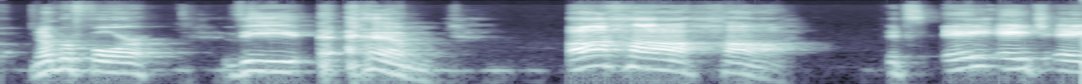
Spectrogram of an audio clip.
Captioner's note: clears throat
